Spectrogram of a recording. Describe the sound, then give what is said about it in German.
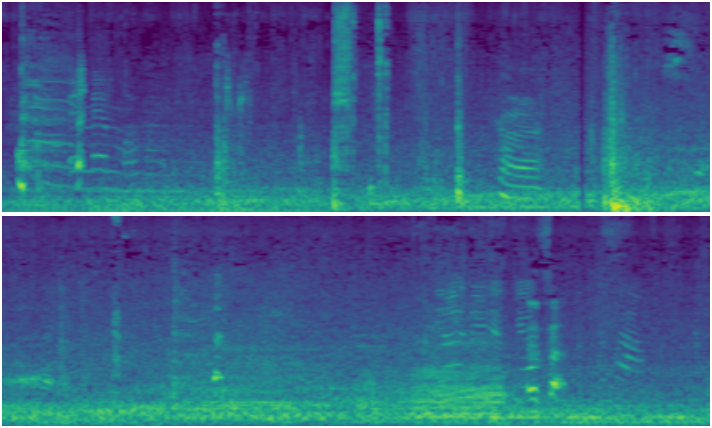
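A steady, low engine rumble fills the inside of a moving car carrying a little sister on her first car ride, with voices talking over it and a few brief clicks and thumps along the way. “Für Mais kleine Schwester ist es außerdem auch das erste Mal, dass sie Auto fährt.”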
